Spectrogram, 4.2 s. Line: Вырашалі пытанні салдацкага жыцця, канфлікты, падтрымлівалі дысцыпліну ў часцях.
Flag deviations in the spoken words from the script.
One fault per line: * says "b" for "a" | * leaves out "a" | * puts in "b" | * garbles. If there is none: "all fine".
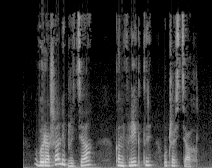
* leaves out "пытанні салдацкага"
* leaves out "падтрымлівалі дысцыпліну"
